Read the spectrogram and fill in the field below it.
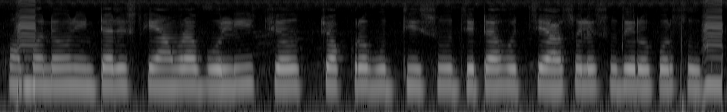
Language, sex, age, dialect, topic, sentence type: Bengali, female, 18-24, Western, banking, statement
